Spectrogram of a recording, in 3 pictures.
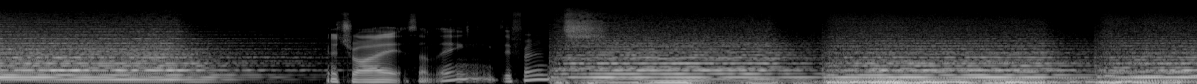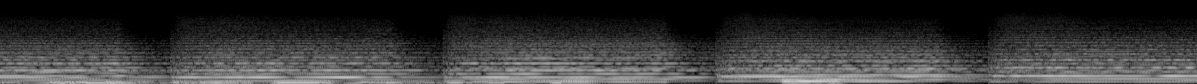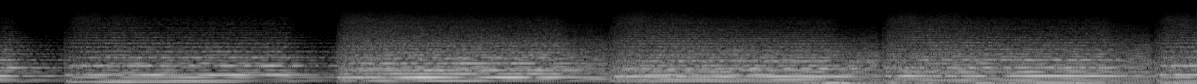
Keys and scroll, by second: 4.1 space, 4.8 space.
